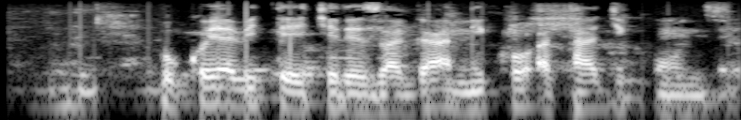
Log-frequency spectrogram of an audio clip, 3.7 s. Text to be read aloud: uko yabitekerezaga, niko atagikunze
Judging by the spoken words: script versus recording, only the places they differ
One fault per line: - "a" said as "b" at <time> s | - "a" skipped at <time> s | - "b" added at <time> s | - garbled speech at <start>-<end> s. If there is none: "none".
none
